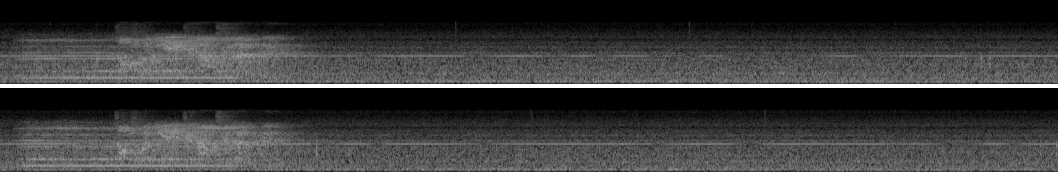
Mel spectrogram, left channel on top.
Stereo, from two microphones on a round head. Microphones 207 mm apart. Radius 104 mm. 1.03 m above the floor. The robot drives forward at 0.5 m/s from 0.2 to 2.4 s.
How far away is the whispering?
About 1.3 m.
